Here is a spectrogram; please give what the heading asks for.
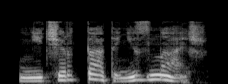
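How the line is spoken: Angry hiss. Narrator (Russian): Зашипела я зло

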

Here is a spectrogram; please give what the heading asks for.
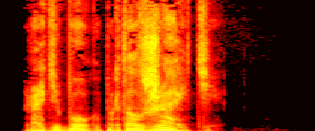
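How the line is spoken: Breathless, barely audible, emphatic. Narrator (Russian): Она вздохнула так глубоко и прерывисто, как будто ей не хватало воздуха, и кончила еле слышно, но выразительно оттеняя слова

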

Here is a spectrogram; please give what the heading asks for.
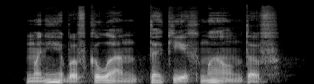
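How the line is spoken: Sighed. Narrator (Russian): вздохнул я

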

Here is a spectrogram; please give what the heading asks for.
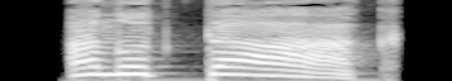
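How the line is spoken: Sighing. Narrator (Russian): вздохнула Далила

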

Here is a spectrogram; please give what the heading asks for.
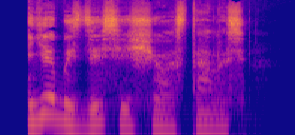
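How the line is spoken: Sighing. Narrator (Russian): вздохнула Юки

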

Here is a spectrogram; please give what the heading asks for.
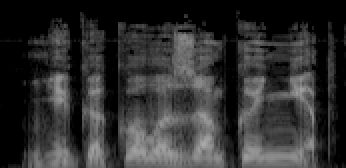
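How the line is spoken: Low muffled growl. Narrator (Russian): глухо прорычал он

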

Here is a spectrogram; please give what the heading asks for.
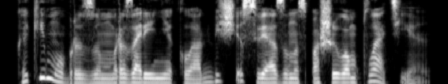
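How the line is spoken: Dry clarifying question. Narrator (Russian): сухо уточнил фон Грейслинг

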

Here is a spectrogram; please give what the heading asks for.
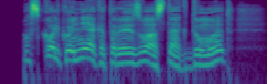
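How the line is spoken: Barking. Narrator (Russian): рявкнула она

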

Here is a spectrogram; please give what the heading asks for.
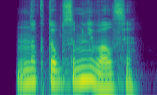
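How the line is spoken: Mutter. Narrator (Russian): пробормотала медноволосая

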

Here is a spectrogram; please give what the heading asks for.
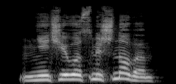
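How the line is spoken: Said coldly. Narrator (Russian): сказал холодно

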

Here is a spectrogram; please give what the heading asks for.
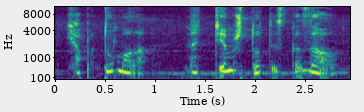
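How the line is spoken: Whispered. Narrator (Russian): прошептала Листочка

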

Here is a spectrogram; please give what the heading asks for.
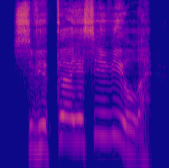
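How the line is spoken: Exclaimed. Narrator (Russian): воскликнул я

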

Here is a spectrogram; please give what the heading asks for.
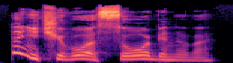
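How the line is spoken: Laughing. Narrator (Russian): рассмеялся моряк

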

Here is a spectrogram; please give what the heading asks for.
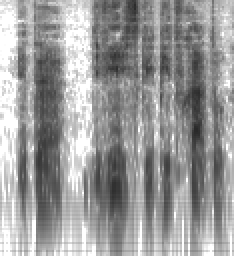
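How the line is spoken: Whisper. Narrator (Russian): сказал председатель шепотом

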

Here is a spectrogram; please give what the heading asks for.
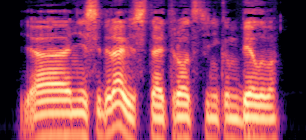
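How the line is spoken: Dry reply, ensign. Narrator (Russian): сухо ответил прапорщик

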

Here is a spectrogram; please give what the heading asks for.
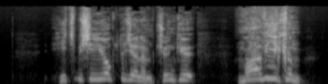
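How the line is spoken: Shouting. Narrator (Turkish): diye bağırdı bakteriyolog

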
